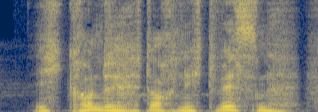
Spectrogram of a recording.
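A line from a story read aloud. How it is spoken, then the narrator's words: Panting. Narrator (German): keuchte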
